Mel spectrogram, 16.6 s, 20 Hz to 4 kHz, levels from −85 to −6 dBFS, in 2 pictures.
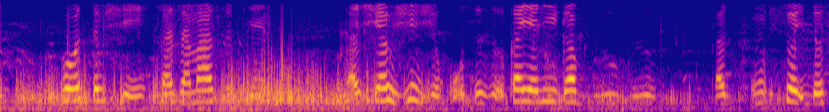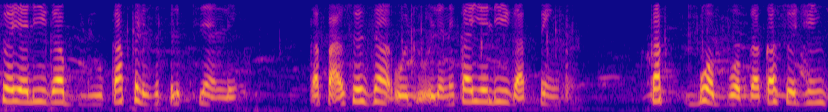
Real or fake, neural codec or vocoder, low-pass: real; none; 3.6 kHz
